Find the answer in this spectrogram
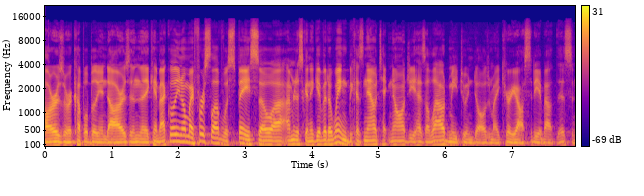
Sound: none

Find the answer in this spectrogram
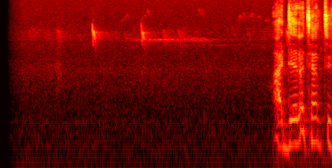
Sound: birds chirping

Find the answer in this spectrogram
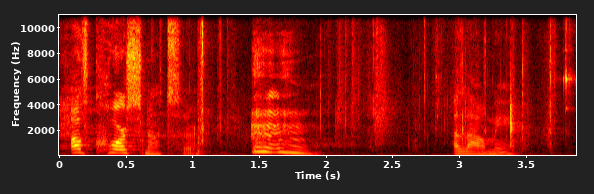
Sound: clears throat

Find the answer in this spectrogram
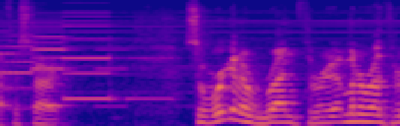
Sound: electronics beeping

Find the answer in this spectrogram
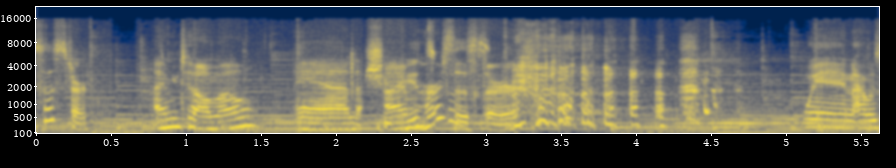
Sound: laughing

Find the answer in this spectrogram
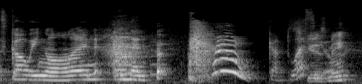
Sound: sneezes

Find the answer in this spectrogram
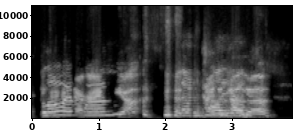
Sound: laughs

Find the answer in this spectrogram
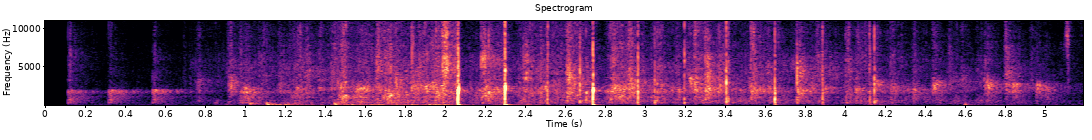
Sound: audience applauding

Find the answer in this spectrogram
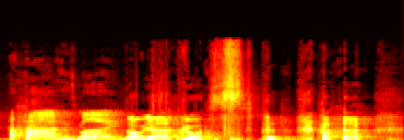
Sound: laughing

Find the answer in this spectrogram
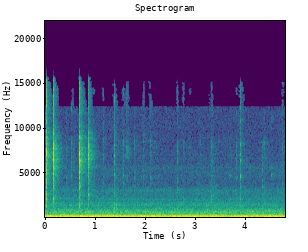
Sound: typing

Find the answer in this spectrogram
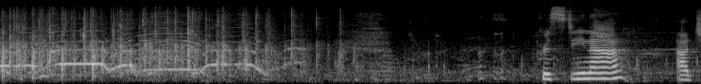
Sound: cheering

